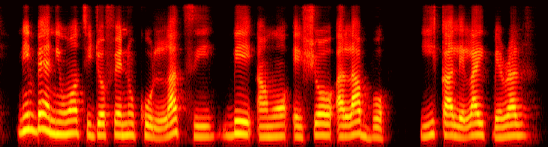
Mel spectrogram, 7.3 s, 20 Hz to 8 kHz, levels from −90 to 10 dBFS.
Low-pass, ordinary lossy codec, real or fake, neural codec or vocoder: 7.2 kHz; none; fake; codec, 16 kHz, about 1 kbps, DyCAST, with the encoder's durations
